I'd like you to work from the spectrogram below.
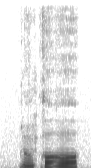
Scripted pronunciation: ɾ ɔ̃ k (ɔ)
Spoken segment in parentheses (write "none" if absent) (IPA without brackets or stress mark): ɔ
